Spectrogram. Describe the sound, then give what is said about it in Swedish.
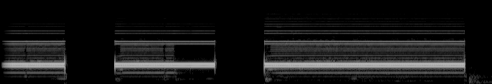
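A loud, harsh emergency alert tone from a mobile phone blares in three long bursts separated by short pauses, steady and insistent, with no voices. It is Sweden's SE Alert crisis warning, used from 1 July to warn of direct danger and sent by rescue services to phones in a specific area. “Från och med 1 juli är det här ljudet från mobilen en direkt varning för fara.”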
